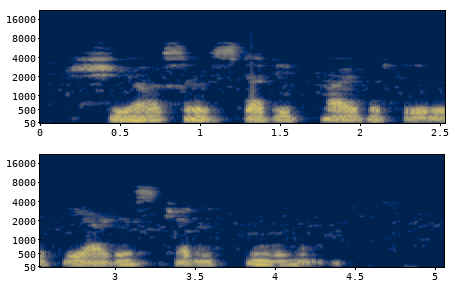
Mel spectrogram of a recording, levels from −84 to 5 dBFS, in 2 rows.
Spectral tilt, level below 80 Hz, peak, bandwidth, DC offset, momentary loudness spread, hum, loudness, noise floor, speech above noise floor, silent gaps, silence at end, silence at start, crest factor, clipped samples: -7.5 dB/octave; -58 dBFS; 0 dBFS; 7 kHz; under 0.1%; 8 LU; none; -17 LUFS; -68 dBFS; 52 dB; none; 0.65 s; 0.2 s; 18 dB; under 0.1%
